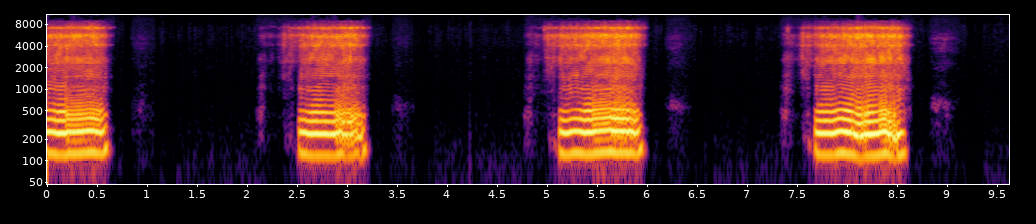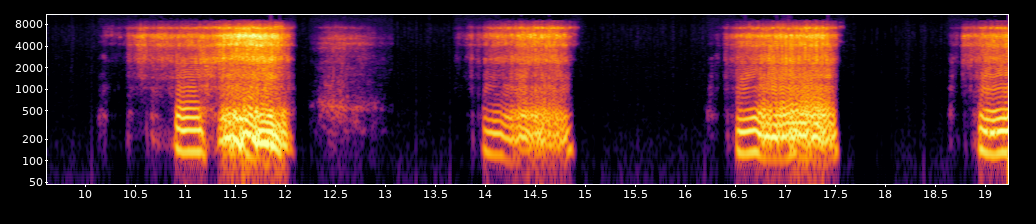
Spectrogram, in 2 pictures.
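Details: Recording of a woman snoring: repeated rough, vibrating snores about every 2.5 seconds, roughly 23 per minute, with silence between; snoring.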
